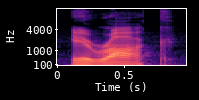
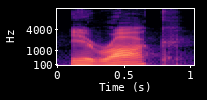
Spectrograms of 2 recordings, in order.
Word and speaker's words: Iraq: Then we have Iraq, which can be pronounced in multiple ways. The first few ways might be familiar to you. Iraq, Iraq, or Iraq, Iraq.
